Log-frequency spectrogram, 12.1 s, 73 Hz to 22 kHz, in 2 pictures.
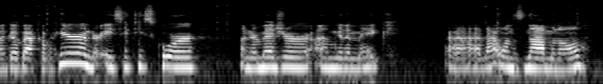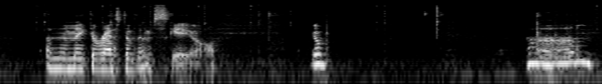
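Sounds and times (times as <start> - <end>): computer mouse clicks: 9.8 - 10.5.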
